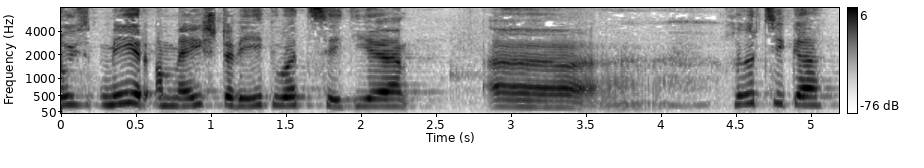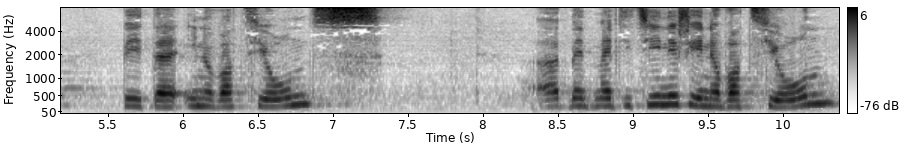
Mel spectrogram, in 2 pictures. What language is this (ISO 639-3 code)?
gsw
